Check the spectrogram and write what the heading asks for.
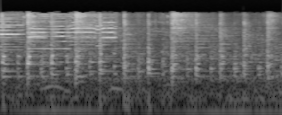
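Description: A one-man-band street busker playing: plucked strings over a steady beat of bass drum and cymbal strokes.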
